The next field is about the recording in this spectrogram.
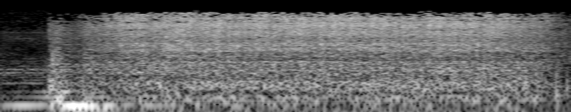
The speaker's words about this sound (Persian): صدایی که میشنوید مربوط به یک تورنادوی بسیار شدید و هولناک در کالیفرنیای آمریکاست.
